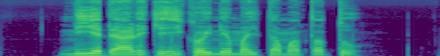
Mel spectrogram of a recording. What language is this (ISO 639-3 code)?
kik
